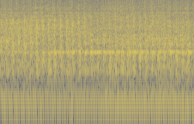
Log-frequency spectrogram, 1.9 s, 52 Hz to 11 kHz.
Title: VW MK3 VR6 tranny noise (bad bearing)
